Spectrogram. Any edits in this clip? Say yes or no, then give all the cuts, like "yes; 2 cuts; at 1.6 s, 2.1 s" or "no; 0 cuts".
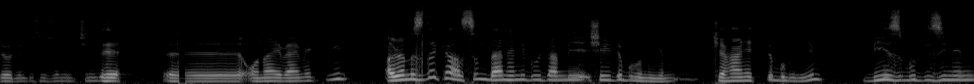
no; 0 cuts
